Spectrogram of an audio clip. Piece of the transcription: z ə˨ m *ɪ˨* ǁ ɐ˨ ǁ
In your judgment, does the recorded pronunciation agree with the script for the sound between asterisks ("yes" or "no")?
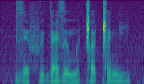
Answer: no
